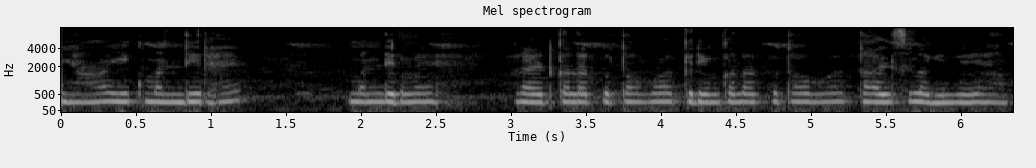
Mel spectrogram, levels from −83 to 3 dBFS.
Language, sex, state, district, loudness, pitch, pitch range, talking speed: Hindi, female, Uttar Pradesh, Budaun, -39 LUFS, 260 Hz, 255-265 Hz, 200 wpm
